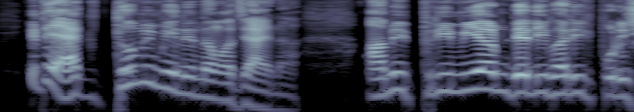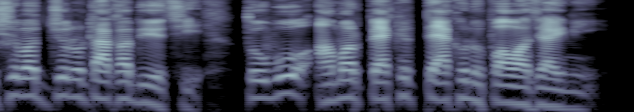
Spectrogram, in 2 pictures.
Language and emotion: Bengali, angry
